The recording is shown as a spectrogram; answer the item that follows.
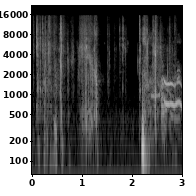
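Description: Crinkling and tearing as a pack of hockey trading cards is opened right into the microphone. Loud bursts of wrapper rustle break for a short gap midway, and a brief vocal sound comes at the end.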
